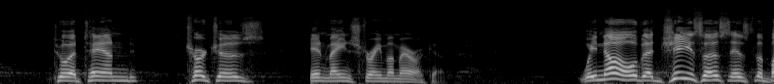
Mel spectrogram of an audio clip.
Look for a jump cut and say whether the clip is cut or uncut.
uncut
